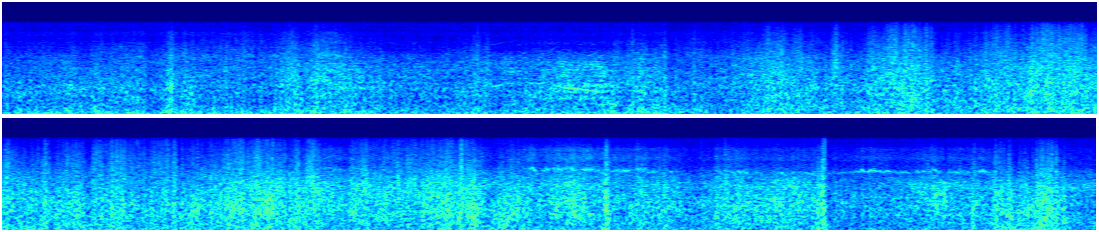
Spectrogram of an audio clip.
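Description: Strong wind buffeting the microphone over the jet noise of a formation of BAE Hawk jets passing overhead, with a faint high whine in the last few seconds.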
